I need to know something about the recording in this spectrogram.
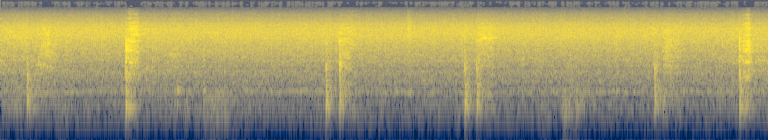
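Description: A knife cuts plum (Roma) tomatoes on a cutting board in a kitchen, a series of short, sharp knocks at an uneven, unhurried pace, with no talking.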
